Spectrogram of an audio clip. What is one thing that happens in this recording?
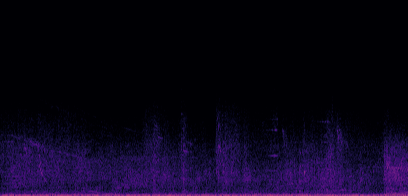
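Laser weapons zap in quick bursts.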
